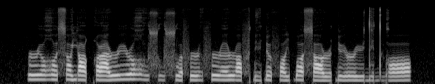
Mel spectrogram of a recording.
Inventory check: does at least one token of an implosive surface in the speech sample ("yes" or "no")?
yes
